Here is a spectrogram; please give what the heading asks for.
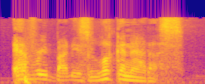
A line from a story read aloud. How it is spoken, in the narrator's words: Richie stage whispers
